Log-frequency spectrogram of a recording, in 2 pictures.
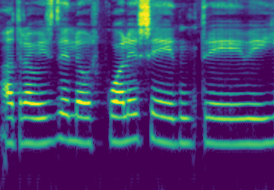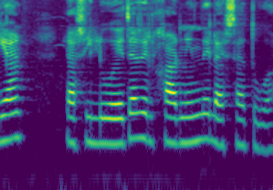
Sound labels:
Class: speech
